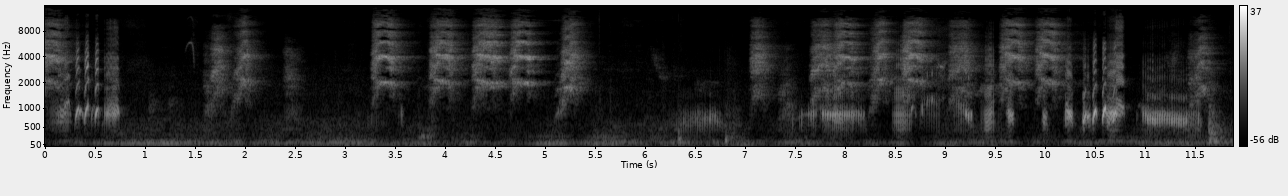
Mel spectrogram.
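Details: Ten-day-old sun conure baby during feeding, giving rough, buzzy squawks in quick bursts, several short clusters of harsh notes separated by brief pauses, with a low steady hum underneath.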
